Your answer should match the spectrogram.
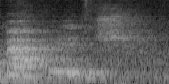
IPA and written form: ˈmænɪʤ (manage)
